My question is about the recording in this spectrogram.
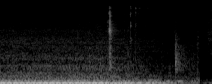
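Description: Audi A3's 1.8-litre four-cylinder five-valve engine idling, heard inside the cabin as a steady low rumble that fades away near the end, with a single light click about a second in.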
